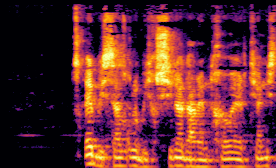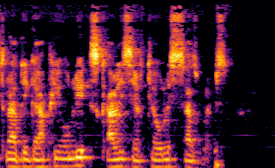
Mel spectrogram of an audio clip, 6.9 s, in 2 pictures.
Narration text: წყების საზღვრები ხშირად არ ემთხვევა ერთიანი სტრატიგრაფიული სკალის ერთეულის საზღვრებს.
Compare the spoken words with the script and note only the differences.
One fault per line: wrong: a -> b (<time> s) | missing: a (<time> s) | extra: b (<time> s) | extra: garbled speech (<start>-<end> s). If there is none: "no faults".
no faults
